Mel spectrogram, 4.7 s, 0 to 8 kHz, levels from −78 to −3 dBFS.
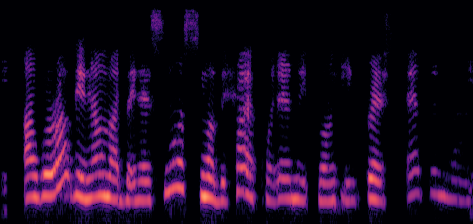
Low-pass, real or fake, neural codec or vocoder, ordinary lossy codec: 7.2 kHz; fake; codec, 24 kHz, 0.9 kbps, WavTokenizer, medium music audio release; Opus, 32 kbps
